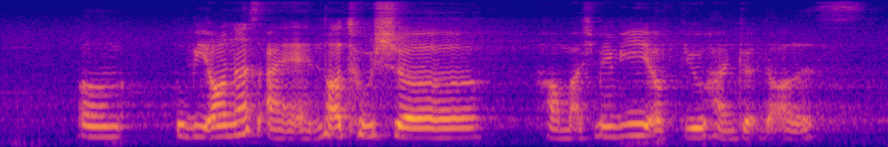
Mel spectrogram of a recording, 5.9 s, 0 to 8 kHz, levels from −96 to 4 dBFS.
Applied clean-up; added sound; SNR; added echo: none; none; none; none.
